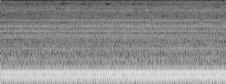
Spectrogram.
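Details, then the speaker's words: Refrigeration system with the condenser fan slowed via its controller to raise head pressure: the fan quiets and a steady low hum with a clear, even compressor whine is heard, no knocks or rattles. Normal compressor whine. "You see, it's quieting down a lot now. Okay, hear that nice little whine of the compressor."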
